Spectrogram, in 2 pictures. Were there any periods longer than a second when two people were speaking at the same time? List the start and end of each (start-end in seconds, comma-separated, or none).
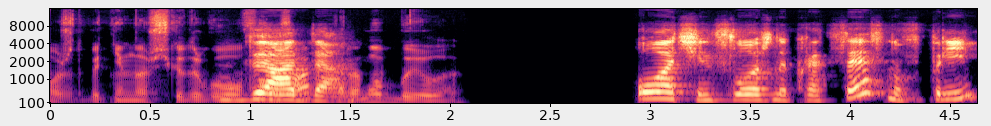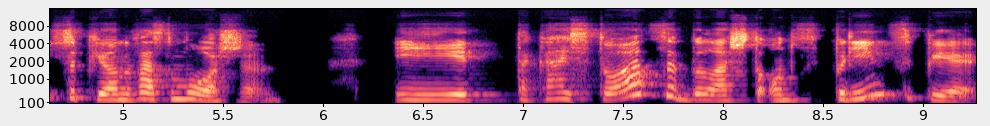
none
